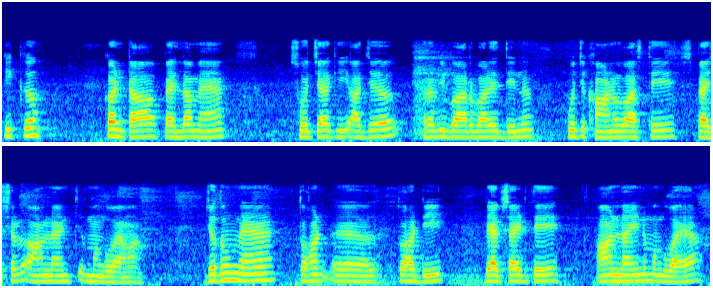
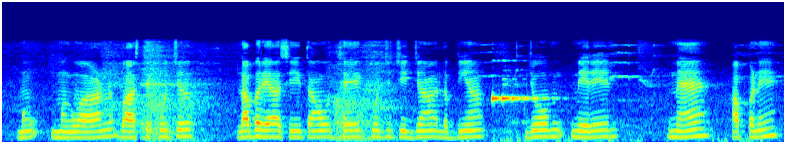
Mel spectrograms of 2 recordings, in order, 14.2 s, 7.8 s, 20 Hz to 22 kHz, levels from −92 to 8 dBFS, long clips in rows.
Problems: background sounds at intervals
